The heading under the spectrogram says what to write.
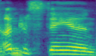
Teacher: In understand, the stress is actually on both.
